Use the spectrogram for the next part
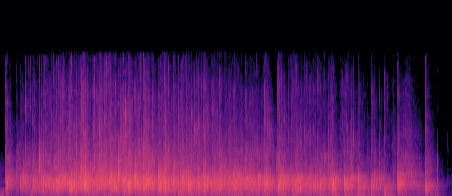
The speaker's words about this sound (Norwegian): Og når vi ser det, da kjenner vi at vi får forferdelig lyst til å gi en skikkelig applaus for det.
